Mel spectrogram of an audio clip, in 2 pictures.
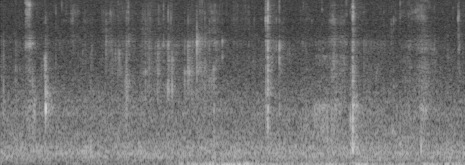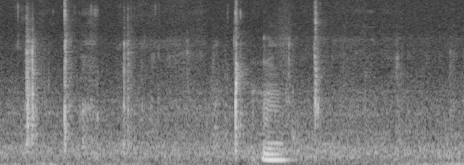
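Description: Close-up mouth sounds of a person biting and chewing soft marinated rabbit thigh meat: irregular wet smacks and clicks, with a brief low hum about seven seconds in.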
